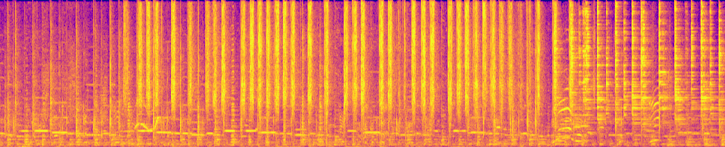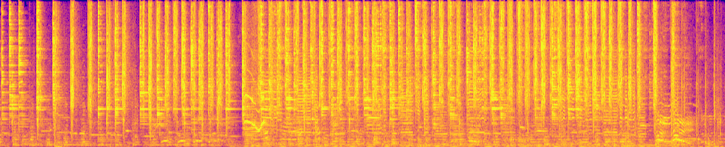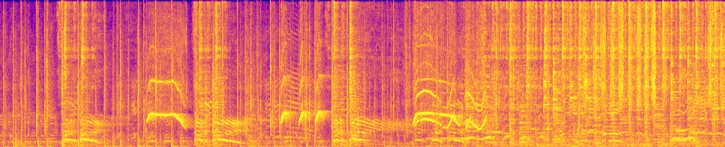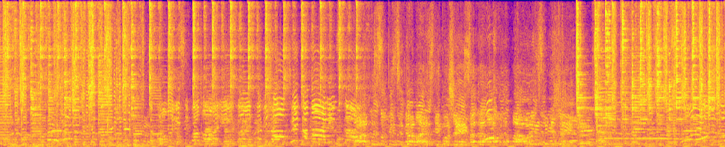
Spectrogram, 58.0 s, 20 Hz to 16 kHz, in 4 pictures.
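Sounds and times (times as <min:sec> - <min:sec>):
wooden spoons clacking: 0:00.0 - 0:26.3
wooden pipes: 0:00.0 - 0:50.9
balalaikas: 0:00.0 - 0:58.0
folk ensemble dance tune: 0:00.0 - 0:58.0
shouted whoops: 0:11.0 - 0:11.8, 0:37.2 - 0:39.9, 0:42.4 - 0:43.1
wooden spoons clicking: 0:15.8 - 0:24.8
high sliding whistles: 0:19.4 - 0:20.0, 0:37.3 - 0:41.3.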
